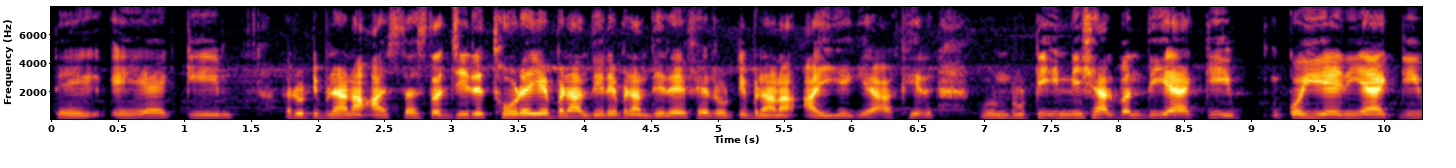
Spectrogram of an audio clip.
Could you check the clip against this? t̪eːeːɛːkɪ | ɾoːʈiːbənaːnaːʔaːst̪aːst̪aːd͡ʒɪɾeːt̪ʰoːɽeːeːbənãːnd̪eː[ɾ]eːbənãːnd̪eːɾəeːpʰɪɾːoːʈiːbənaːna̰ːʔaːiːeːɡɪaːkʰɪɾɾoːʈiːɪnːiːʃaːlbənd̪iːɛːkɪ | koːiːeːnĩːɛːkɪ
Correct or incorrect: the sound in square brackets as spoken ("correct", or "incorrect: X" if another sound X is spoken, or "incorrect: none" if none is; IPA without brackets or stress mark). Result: correct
